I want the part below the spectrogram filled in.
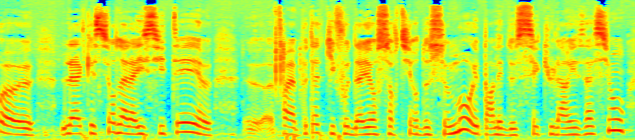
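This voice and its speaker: A woman in the audience at a public debate makes a long, earnest comment. She hesitates often and fills her pauses. A faint hum of the room sits behind her voice. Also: medium pitch, darkish tone. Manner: earnest, hesitant, with many fillers. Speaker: audience member asking a question.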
